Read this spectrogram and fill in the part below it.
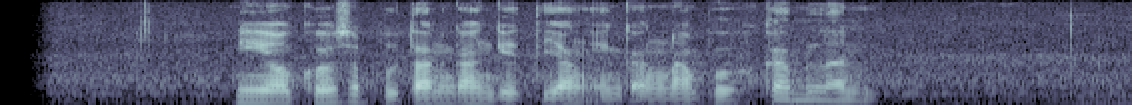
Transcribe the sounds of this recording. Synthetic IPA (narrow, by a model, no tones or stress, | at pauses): nijɔɡ̥ɔ̤səb̥ṳt̪ankaŋɡet̪ijaŋʔḛŋkaŋnab̥o̤hɡ̥ä̤məlan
